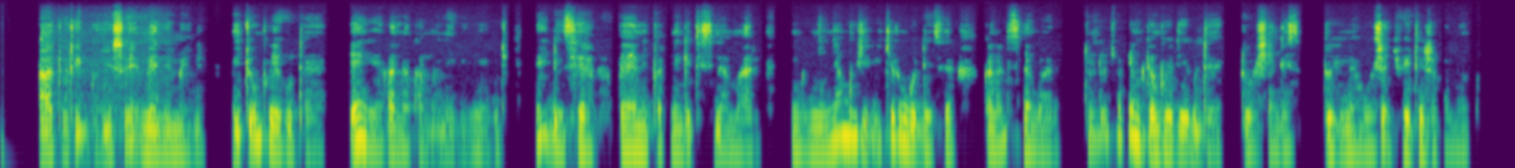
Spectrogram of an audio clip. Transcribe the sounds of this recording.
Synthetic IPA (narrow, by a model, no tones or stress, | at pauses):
aturiɡʱweɲiso̰jḛmeneme̞ne | mito̞mbo̞je̞kudʱaja | jaŋɡe̞jakanakamaneriɲejekuti̥ | jaiɗe̞t͡se̞ɾapajanipatine̞ŋɡe̞ti̥sinamaɾi | iŋɡneɲamuʃḭit͡ʃiɾuŋɡoɗet͡se̞ɾakanati̥sinamaɾi | tinotot͡ʃake̞mito̞mboje̞ɗujekudʱajatoʃandisḁtoɦineɦoʃa̰d͡ʒoiteʐakanaːka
